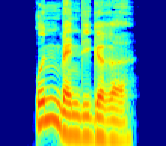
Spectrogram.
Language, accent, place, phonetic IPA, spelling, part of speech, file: German, Germany, Berlin, [ˈʊnˌbɛndɪɡəʁə], unbändigere, adjective, De-unbändigere.ogg
- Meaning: inflection of unbändig: 1. strong/mixed nominative/accusative feminine singular comparative degree 2. strong nominative/accusative plural comparative degree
